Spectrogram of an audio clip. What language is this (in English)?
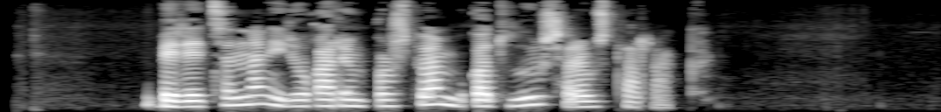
Basque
